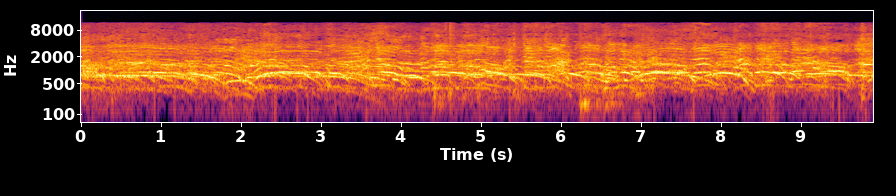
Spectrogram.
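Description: A crowd of men shouts and chants loudly at close range.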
